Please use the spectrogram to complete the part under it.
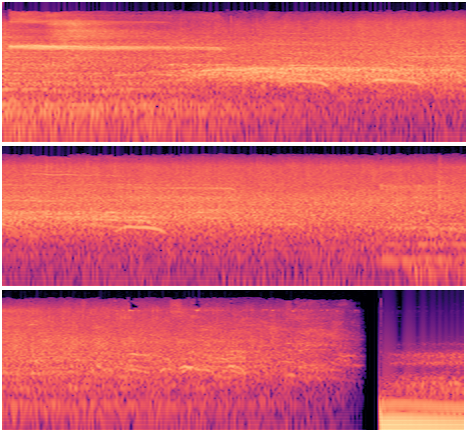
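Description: A large crowd murmurs and cheers in an echoing stadium.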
